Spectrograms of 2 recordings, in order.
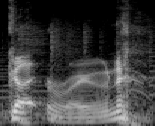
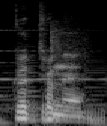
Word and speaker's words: Gutrune: It's pronounced Gutrun. It's German. Ah. Gutrune.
